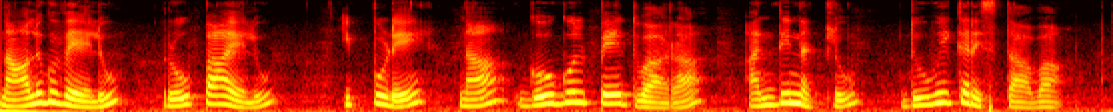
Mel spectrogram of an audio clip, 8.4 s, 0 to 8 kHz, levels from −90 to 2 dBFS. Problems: constant background noise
